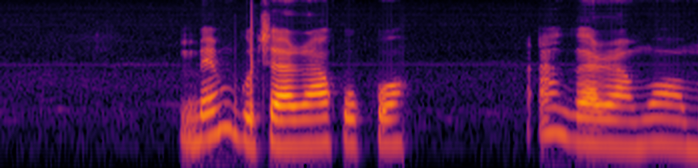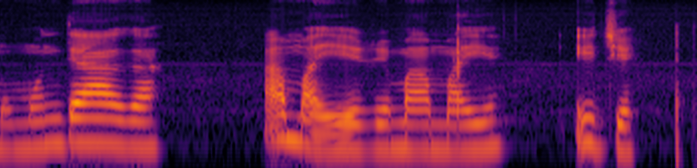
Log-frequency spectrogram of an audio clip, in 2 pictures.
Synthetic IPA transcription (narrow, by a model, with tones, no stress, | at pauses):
m̩˨me˦m̩˦ɡʊ˨t͡ʃa˨ɾa˨a˦kʷʊ˦kʷɔ˦ | a˦ɡa˨ɾa˨m˦ɔ˦mʊ˨mʊ˨n̩˦dɪ˦a˦ɣa˦ | a̰˦ma̰˨ɣe˨ɾe˨ma˨ma˨ɣe˦ | i˦d͡ʒe˨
